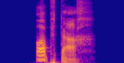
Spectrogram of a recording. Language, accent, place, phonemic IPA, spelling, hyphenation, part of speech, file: German, Germany, Berlin, /ˈɔp.daχ/, Obdach, Ob‧dach, noun / proper noun, De-Obdach.ogg
- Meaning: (noun) shelter; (proper noun) a municipality of Styria, Austria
